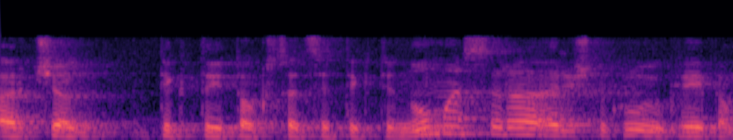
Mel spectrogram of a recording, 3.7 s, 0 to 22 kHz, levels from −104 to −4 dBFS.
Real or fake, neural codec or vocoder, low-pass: real; none; 7.2 kHz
